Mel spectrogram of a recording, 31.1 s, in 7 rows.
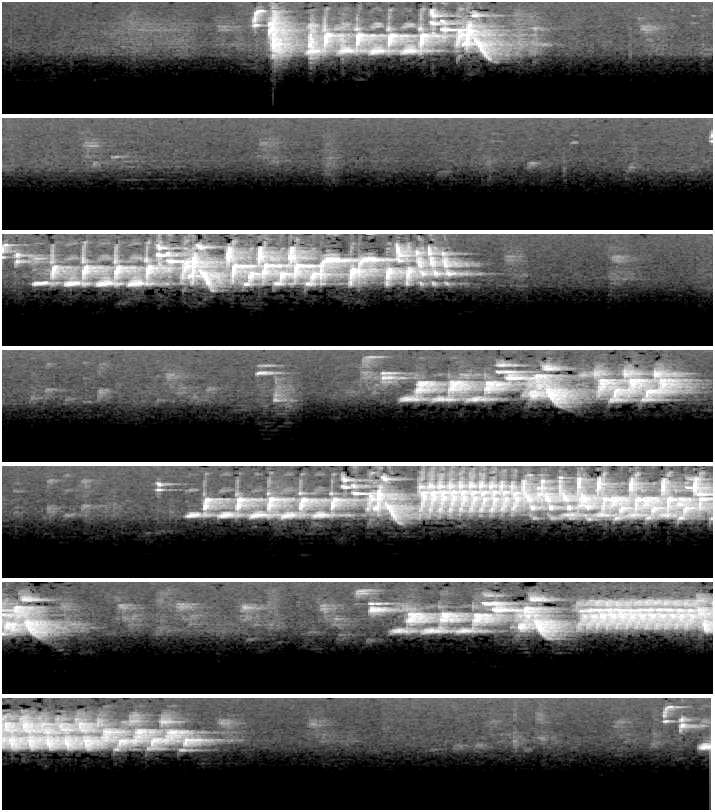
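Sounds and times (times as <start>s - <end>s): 
finch singing: 1.4s - 3.4s, 8.9s - 11.9s, 13.5s - 28.8s, 29.5s - 31.0s.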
